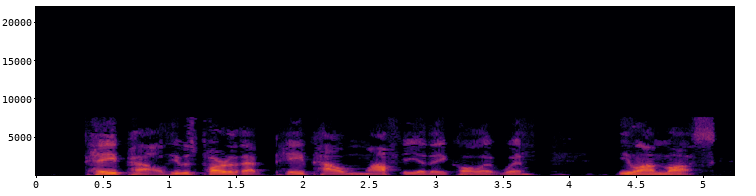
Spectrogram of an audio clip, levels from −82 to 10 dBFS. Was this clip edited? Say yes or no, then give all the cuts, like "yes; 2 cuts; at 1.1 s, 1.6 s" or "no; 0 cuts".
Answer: yes; 1 cut; at 1.5 s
